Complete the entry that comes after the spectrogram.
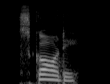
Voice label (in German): "skadi", skandinavische maedchennamen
